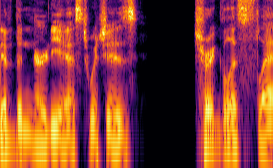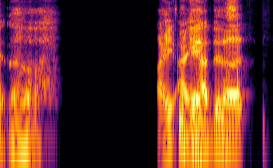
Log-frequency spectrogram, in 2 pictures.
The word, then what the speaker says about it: Trigedasleng: and possibly kind of the nerdiest, which is Trigedasleng. I I had this Trigedasleng? Trigedasleng? I said the Yes, Trigedasleng.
